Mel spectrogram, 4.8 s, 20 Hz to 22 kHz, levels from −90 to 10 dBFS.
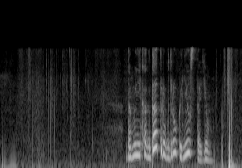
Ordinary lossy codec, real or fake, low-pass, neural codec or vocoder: none; real; none; none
